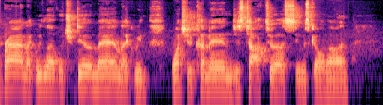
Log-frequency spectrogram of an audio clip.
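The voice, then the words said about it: Put-on country accent. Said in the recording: “country accent”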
